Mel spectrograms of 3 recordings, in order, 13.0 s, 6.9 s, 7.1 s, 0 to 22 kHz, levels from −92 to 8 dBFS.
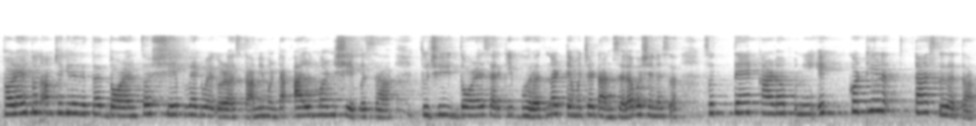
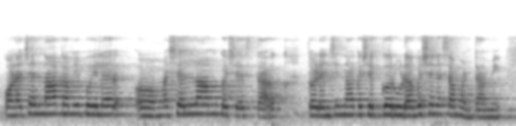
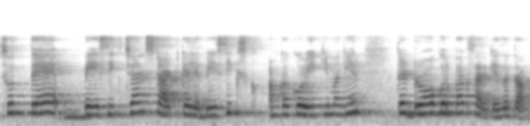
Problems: none marked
